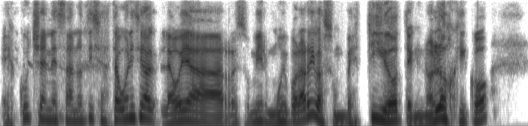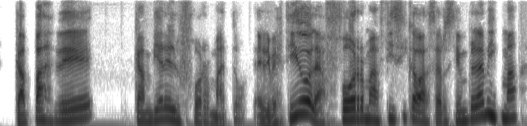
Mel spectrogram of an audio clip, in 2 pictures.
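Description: A man with an Argentine accent co-hosting a casual tech podcast, animated, his voice jumping up when excited. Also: fairly high pitch, moderate pace, dry recording. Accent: Argentine Spanish. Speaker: podcast co-host.

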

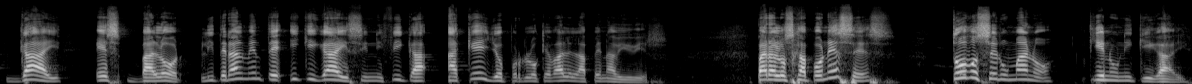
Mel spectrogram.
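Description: A man's voice: high-pitched, pushed and bright, no echo. A man preaching a sermon, asking his listeners questions and telling a fable. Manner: asks the audience questions, tells a fable.

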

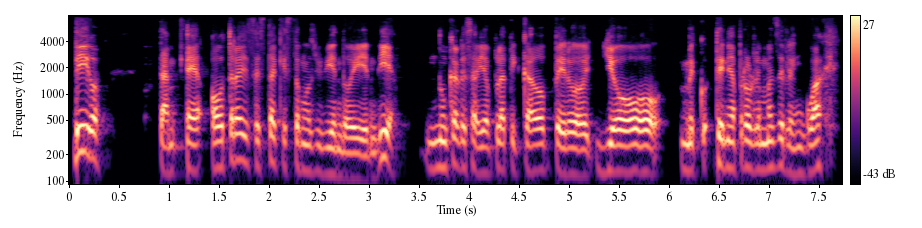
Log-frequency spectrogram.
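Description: A man's voice: mid-range voice, brisk, a little mellow, no room sound, lo-fi sound. A man, a podcast co-host and therapist, telling personal stories in a reflective, self-deprecating way. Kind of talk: casual personal storytelling.

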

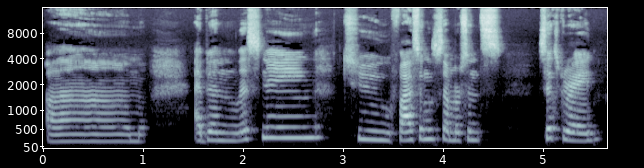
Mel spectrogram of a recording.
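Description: An eighteen-year-old girl from Georgia in the US co-hosts a casual podcast chat, speaking slowly at a medium pitch and filling her talk with hesitant fillers.

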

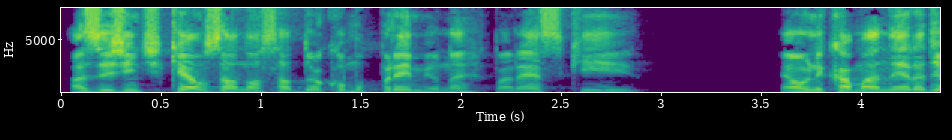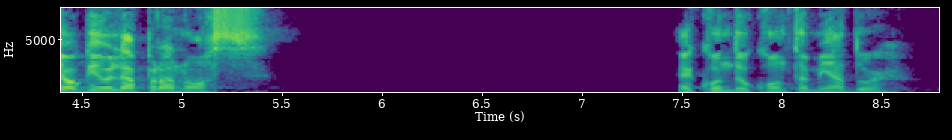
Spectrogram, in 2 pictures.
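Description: High, animated Brazilian preacher in a reverberant hall. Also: male voice, fairly quick, long pauses. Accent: Brazilian Portuguese. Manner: animated preaching, acts out quoted voices and jokes. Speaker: pastor. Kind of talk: sermon.

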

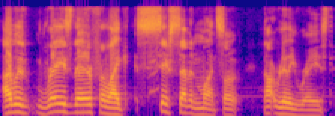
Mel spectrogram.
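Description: A man's voice: medium pitch, measured pace, dark tone. A young man in casual group chat, trading crude, profane teasing banter with friends. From Texas.

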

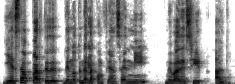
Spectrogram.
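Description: A woman speaks in a reflective, explanatory manner. She keeps checking in with her listeners through rhetorical questions. Her voice sits a touch higher than average. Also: fairly even intonation, normal speed, bright, forceful tone. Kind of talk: casual chat.

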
